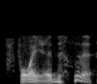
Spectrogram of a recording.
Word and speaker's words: FOIA: He says, Gutzkow, G-U-E-T-Z-K-O-W. Doesn't sound very Jewish, but that's okay. Gutzkow, who has secured numerous FOIA'd documents, that's F-O-I-A, they call it a FOIA, which is a pronunciation of Freedom of Information Act, F-O-I-A acronym.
